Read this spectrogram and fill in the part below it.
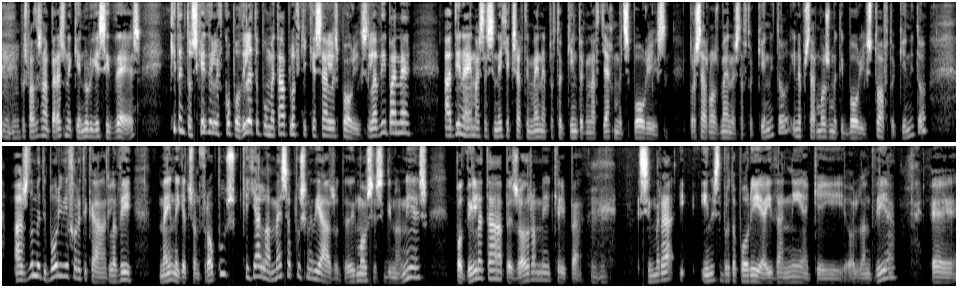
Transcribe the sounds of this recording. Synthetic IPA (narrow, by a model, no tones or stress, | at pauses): pɾo̞spɐθusɐnɐpe̞ɾɐsunece̞nuɾʝe̞siðeesceit̪ɐnet̪o̞sçe̞ðio̞le̞fko̞po̞ðilɐt̪upume̞t̪ɐːplo̞θi̥ce̞ce̞seɐle̞spo̞lisðilɐðiipɐne̞ɐnd̪inɐimɐst̪e̞sine̞çɐeksɐɾt̪ime̞niɐpot̪oɐ̥ft̪o̞cinit̪oce̞nɐft̪jɐxnume̞t̪ispo̞lis | pɾo̞sɐɾmo̞zme̞nest̪oɐft̪o̞cinit̪o̞ḭnɐpɾosɐɾmo̞zume̞t̪ibo̞list̪o̞ɐft̪o̞cinit̪o̞ɐzðume̞t̪ibo̞liðʝɐfo̞ɾe̞t̪ikɐðilɐðinɐine̞ʝɐt̪u̥sɐnθɾʔo̞pusce̞ʝɐɐlɐme̞sɐpusineðiɐzo̞̰nd̪e̞ðimo̞sie̞siɟino̞nie̞spo̞ðilɐt̪ɐpe̞zo̞ðɾo̞micelipɐ̰ | sime̞ɾɐine̞st̪ibɾo̞t̪o̞po̞ɾiɐiðɐniɐce̞io̰lɐ̰nðiɐe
